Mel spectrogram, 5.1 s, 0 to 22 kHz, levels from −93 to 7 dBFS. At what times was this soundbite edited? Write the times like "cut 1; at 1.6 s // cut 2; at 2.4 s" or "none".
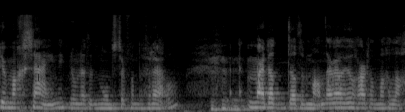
none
